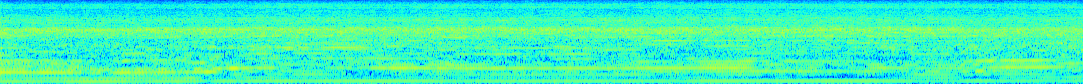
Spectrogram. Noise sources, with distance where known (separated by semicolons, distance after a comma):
chainsaw, near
